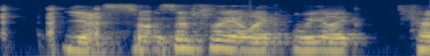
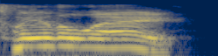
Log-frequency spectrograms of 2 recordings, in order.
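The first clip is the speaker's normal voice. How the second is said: loud, high blaring voice, like a car radio; 5 semitones higher, 6 dB louder than usual. A character's voice comes out of the car radio: blaring out of the radio. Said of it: "My voice blares out of the radio".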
